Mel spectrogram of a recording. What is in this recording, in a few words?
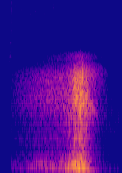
Whoosh Slow Motion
